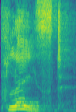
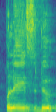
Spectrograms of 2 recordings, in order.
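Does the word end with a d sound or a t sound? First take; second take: t sound; d sound. First: The word ends with a t sound. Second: The word ends with a d sound. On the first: The speaker calls it right. "देखा आखिरी sound क्या हुई, ट type की" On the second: The speaker calls it wrong. "ये भी गलत हो गया"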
